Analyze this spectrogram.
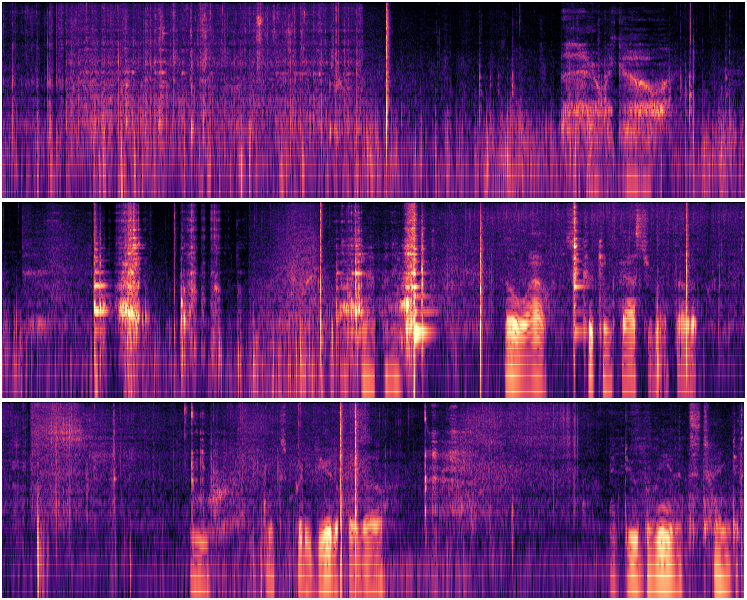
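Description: Butter and fish sizzle in a hot pan.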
